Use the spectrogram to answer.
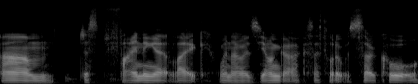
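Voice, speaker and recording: A man's very deep, low voice, monotone and flat, at a fairly quick pace. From England, moved to Australia aged nine. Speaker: guest. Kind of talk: casual chat. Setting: studio.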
